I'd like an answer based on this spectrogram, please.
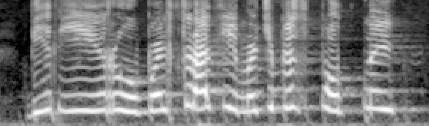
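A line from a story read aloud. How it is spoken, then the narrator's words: Wife yelling. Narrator (Russian): завопила жена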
